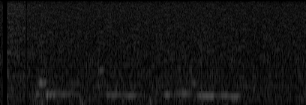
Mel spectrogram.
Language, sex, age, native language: Icelandic, male, 10, Icelandic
